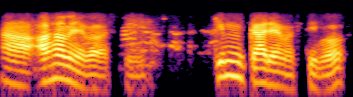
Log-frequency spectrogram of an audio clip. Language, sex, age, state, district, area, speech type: Sanskrit, male, 18-30, Karnataka, Shimoga, rural, conversation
